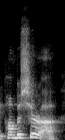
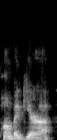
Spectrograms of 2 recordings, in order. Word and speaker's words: Pombagira: Pambashira, Pomba, separate word, Gira. It doesn't look like it says Pambashira, but it does. It looks like it says Pombagira, but that's not how you pronounce it.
